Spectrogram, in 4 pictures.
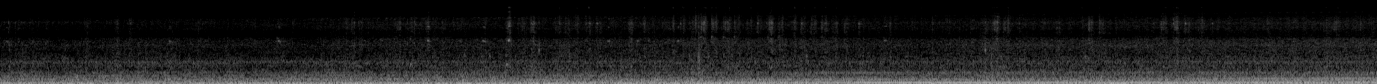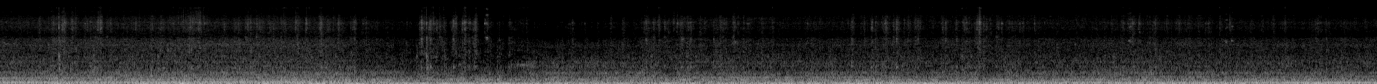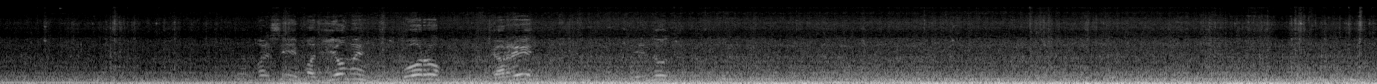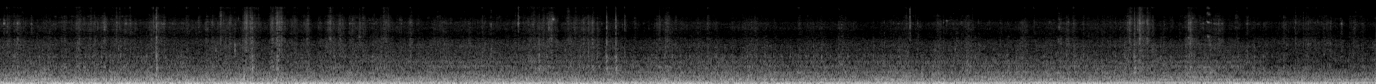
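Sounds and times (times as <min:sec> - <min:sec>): car engine hum: 0:00.0 - 0:55.0
tyre road noise: 0:00.0 - 0:55.0.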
